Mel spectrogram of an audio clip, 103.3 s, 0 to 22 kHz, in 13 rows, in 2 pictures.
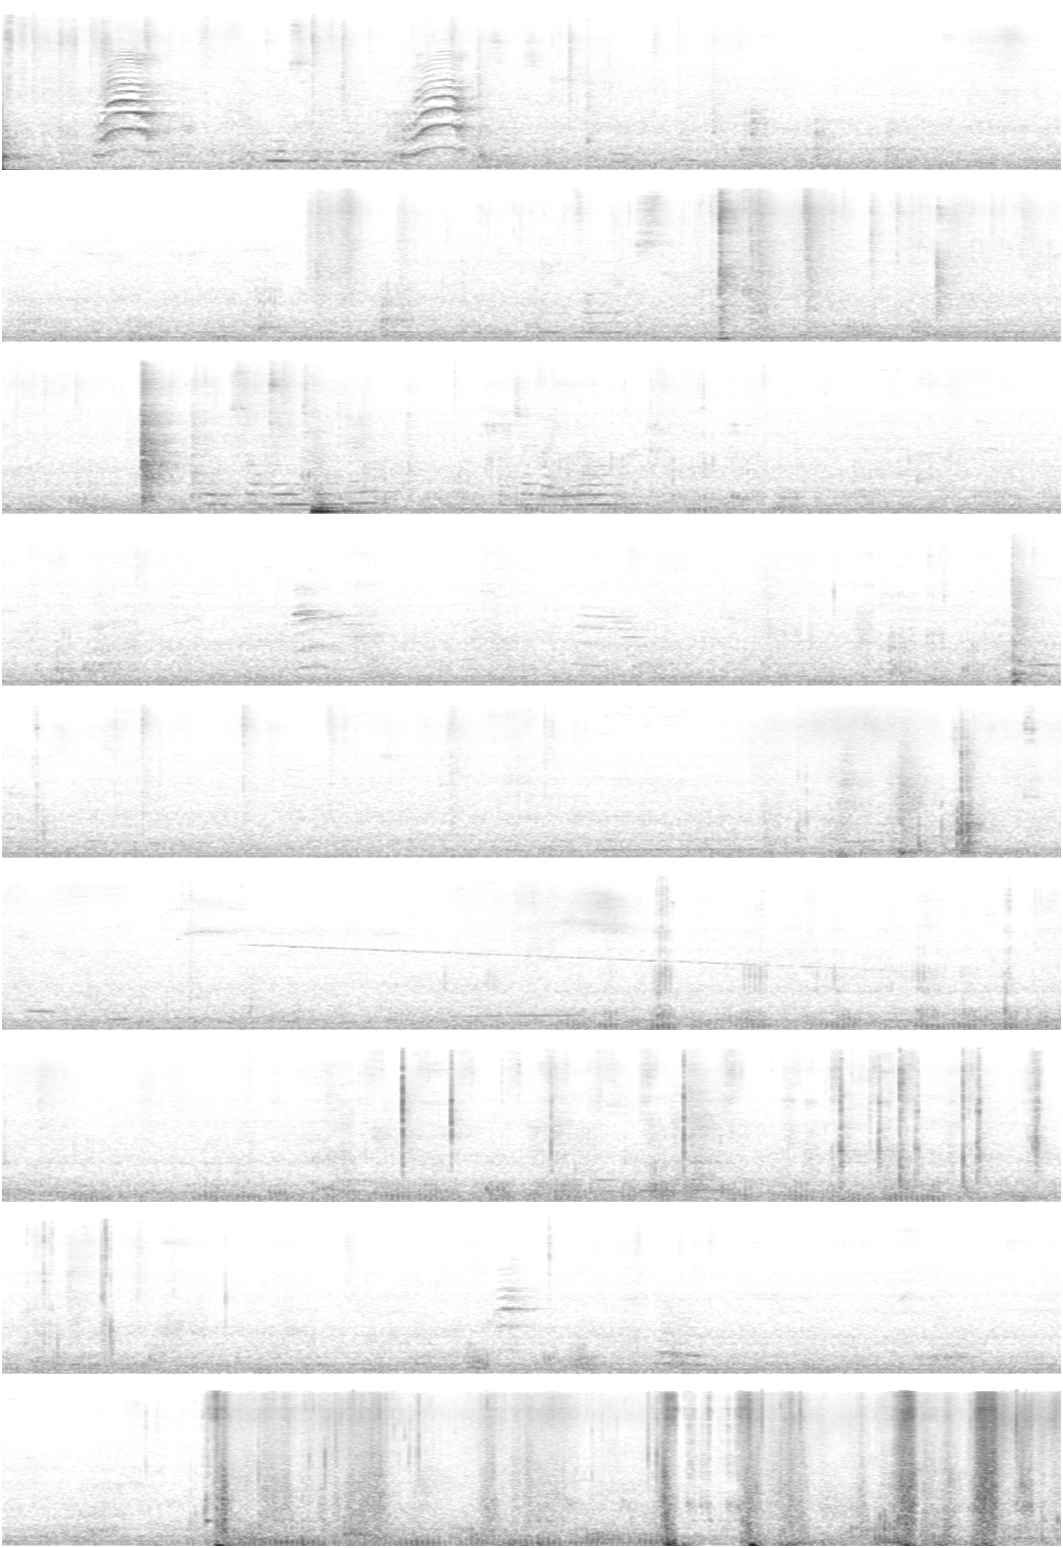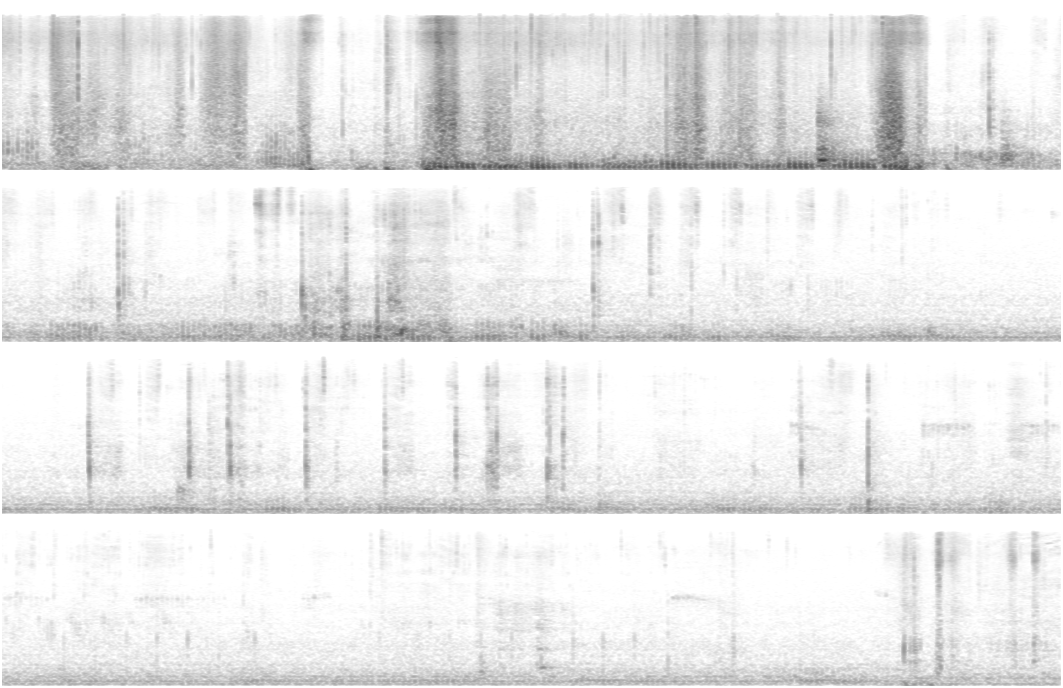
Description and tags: Raw unedited recording of me trying to record a cat with a DS-40.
